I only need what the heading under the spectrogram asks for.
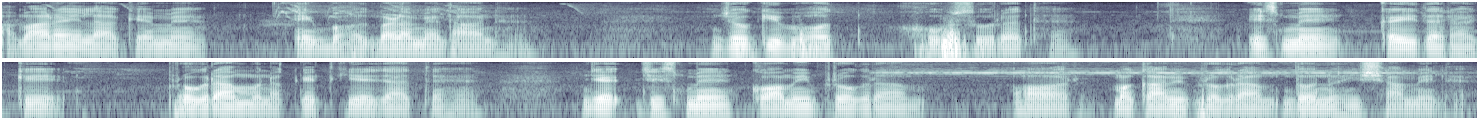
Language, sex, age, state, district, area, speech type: Urdu, male, 30-45, Uttar Pradesh, Aligarh, urban, spontaneous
